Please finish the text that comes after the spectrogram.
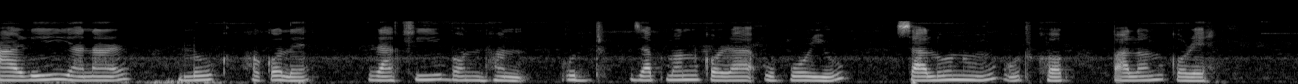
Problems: none marked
